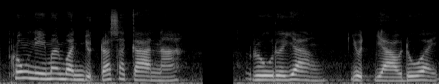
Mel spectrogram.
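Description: A rebuffering stall interrupts this speech recording at 2.02 s: the sound drops to silence for about 0.31 s and picks up again at 2.34 s exactly where it left off. The player ran dry of downloaded audio and waited for more, so the gap adds time without removing anything. That seamless resumption separates it from a dropout or packet loss, where the missing stretch would be skipped and the speech would jump ahead.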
